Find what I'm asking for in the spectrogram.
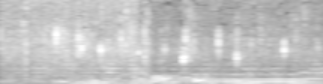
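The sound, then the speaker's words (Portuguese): Peixinho leaves fry in a pan at home, giving off a steady, loud sizzle with fine crackling throughout. “A mãe frita a delícia do almoço e a filha come antes da hora.”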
